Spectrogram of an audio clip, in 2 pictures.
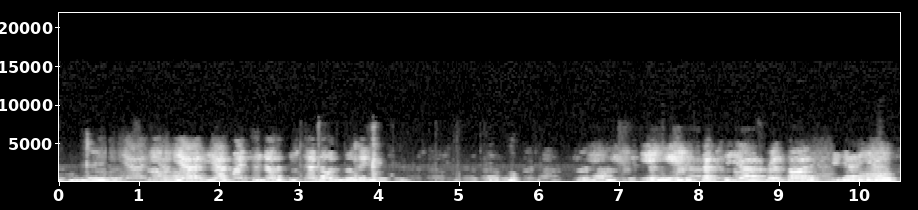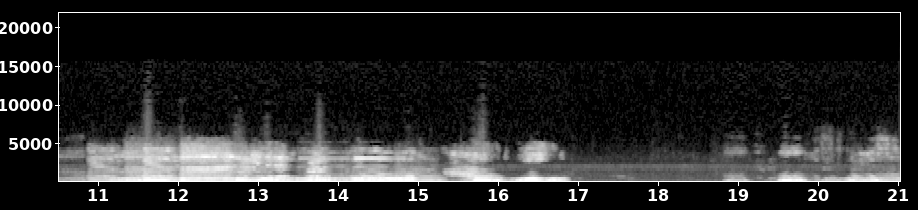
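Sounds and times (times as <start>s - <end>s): unintelligible voice-like sounds: 0.0s - 1.9s, 3.7s - 16.9s, 18.8s - 21.0s.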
